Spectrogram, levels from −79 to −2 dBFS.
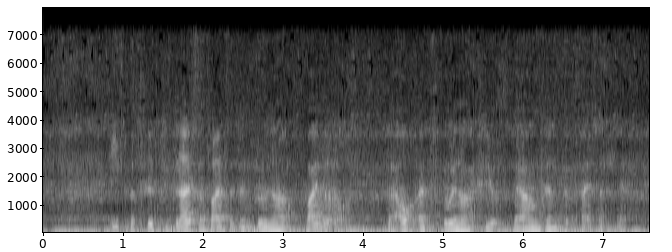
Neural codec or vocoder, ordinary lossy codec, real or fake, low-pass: codec, 16 kHz, 1.1 kbps, Voila-Tokenizer; none; fake; 7.2 kHz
